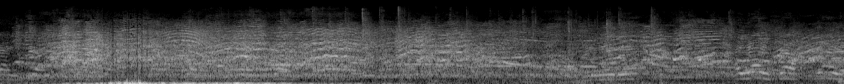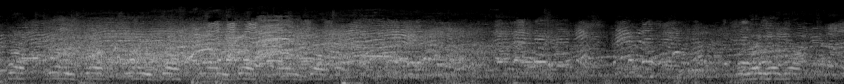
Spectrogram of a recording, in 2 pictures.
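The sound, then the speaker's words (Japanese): Children shout, squeal and chatter at a clown show during a company's Smile Day event, a lively, continuous crowd of young voices that stays busy and loud throughout, swelling near the middle. “今の音は大橋運輸さんが行っている笑顔の日というイベントで行われたクラウンショーの様子でした。”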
